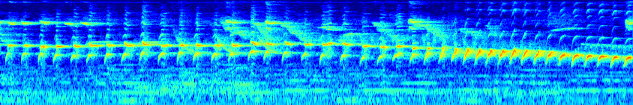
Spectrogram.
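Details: White-rumped shama singing a mimicry-packed song of kapas tembak, cililin, lovebird and canary notes: a long rapid pulsed trill, about four notes a second, slowly sliding lower in pitch toward the end.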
